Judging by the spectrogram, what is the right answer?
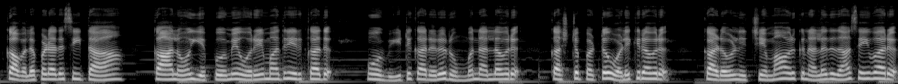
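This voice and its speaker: Woman playing kindly neighbour woman, soothing reassuring tone, fairly high voice, storybook tale, faint music. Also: fairly even intonation, moderate pace, natural voice.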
